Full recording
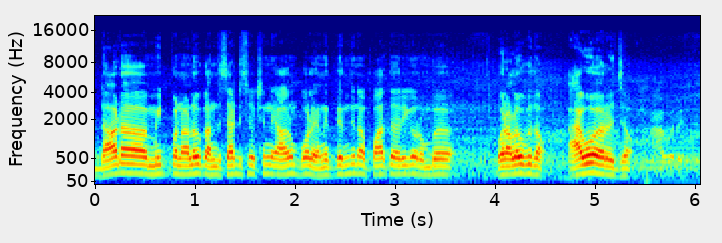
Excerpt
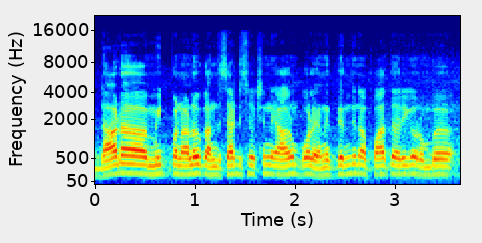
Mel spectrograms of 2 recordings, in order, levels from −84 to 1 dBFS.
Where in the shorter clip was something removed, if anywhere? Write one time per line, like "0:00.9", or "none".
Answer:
none

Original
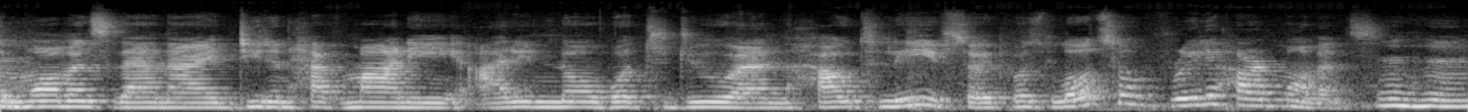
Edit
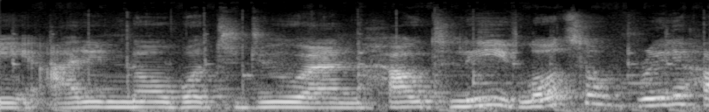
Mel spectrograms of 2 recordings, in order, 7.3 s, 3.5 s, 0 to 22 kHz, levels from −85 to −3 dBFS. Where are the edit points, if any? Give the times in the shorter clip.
0:02.6

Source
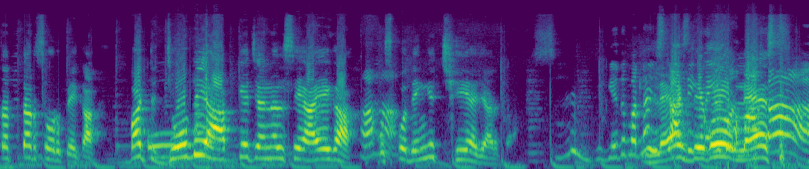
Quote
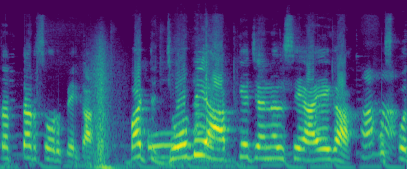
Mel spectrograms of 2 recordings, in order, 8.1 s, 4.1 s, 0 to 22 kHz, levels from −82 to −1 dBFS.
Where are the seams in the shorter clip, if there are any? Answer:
none

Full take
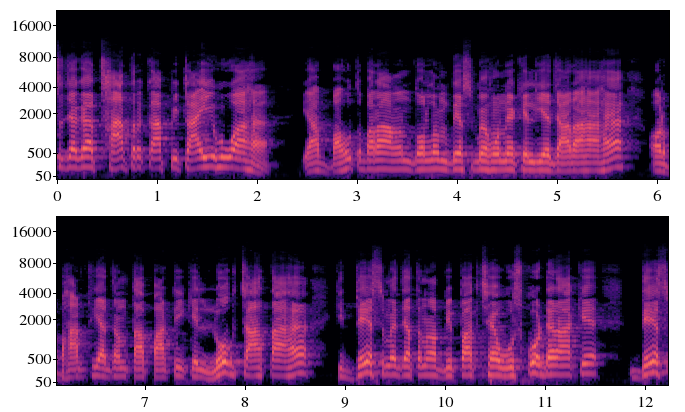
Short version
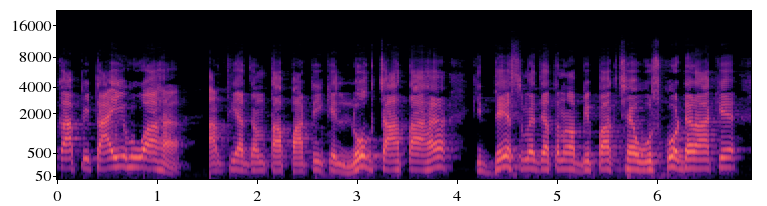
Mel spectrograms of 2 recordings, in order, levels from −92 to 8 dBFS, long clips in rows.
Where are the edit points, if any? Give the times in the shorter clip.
0:01.5

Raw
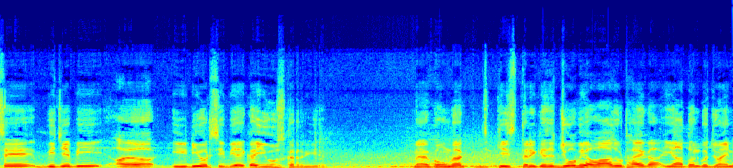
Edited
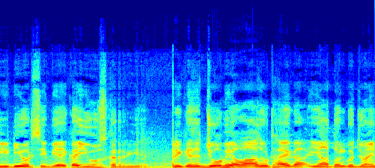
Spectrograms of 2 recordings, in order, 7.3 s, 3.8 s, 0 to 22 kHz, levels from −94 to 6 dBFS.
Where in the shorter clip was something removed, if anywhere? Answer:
0:01.7

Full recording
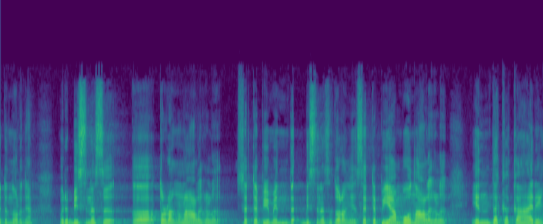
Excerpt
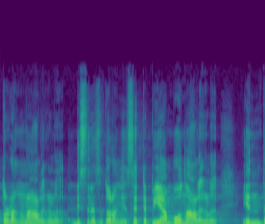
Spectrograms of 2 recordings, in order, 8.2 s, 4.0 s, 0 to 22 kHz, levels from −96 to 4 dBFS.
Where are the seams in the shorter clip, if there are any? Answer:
0:01.1

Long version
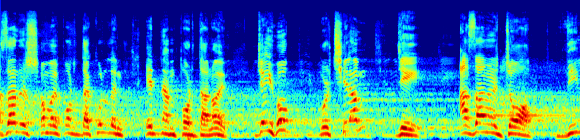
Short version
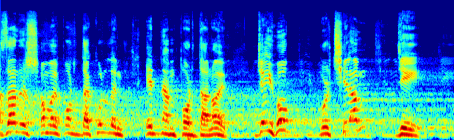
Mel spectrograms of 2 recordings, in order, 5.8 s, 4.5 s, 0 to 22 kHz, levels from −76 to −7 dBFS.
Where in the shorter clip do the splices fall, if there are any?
none

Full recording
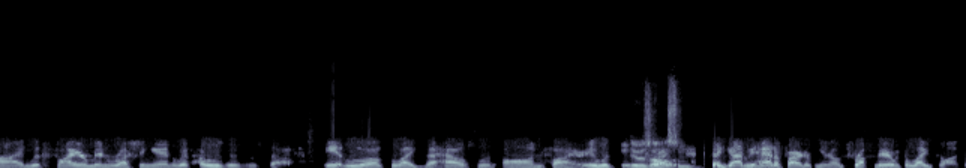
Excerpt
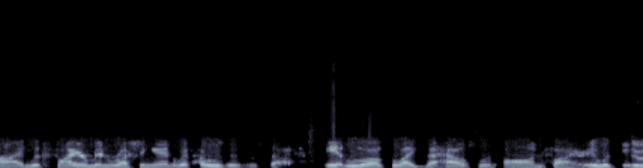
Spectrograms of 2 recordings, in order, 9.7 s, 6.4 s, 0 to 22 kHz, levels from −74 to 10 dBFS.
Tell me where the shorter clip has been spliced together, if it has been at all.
none

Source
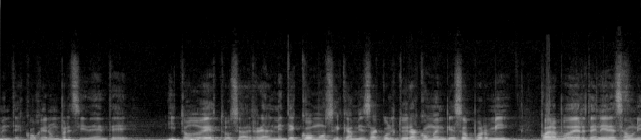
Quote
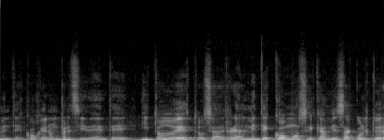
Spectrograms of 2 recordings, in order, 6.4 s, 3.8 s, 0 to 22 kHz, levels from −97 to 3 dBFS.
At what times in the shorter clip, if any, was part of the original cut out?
0:01.4

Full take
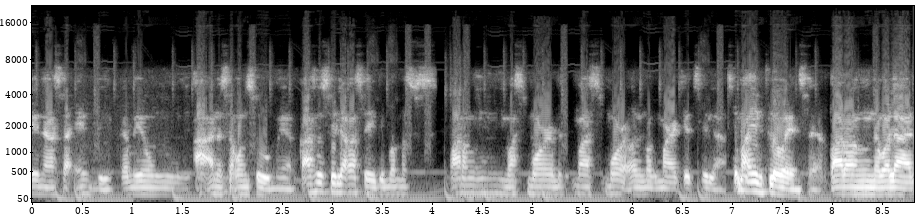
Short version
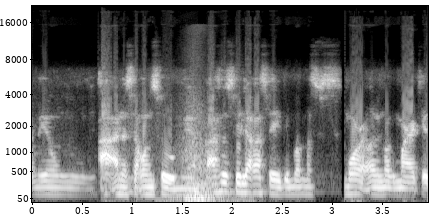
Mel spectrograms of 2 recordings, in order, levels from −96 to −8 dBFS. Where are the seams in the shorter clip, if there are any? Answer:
0:03.1

